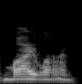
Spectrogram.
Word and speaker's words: Milan: that's m-i-l-a-n right correct just like Milan Italy but it's the American uh pronunciation is Mylon on it okay and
